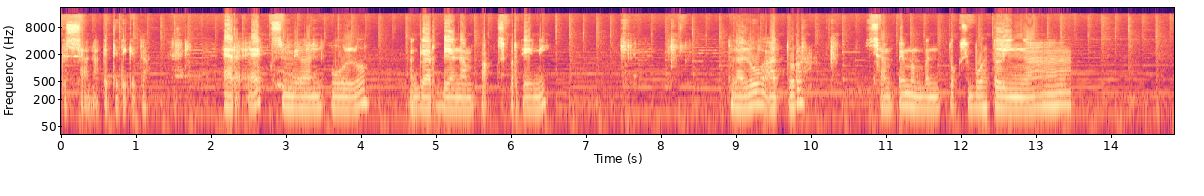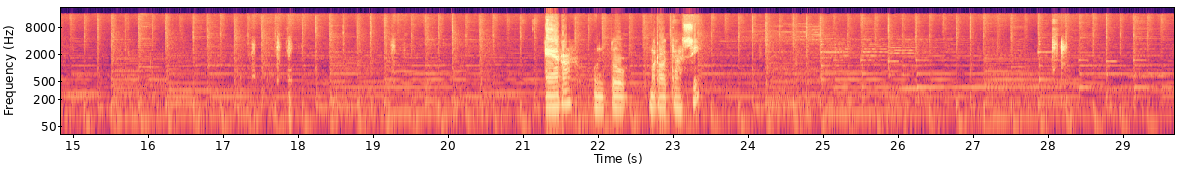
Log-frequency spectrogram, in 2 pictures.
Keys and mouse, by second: 1.6 r, 4.6-7.5 drag, 7.7-8.1 alt+shift+middle drag, 9.2 Tab, 10.1 alt+shift+middle click, 10.8 click, 14.7-15.8 drag, 16.5 click, 19.3 r, 22.6-24.2 drag, 25.4 click, 28.1 r.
